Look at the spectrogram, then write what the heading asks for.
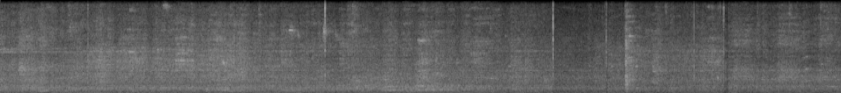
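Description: A CN freight train of tank cars and boxcars rolling past with a steady rumble of wheels on rail, and a few sharp clicks here and there.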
